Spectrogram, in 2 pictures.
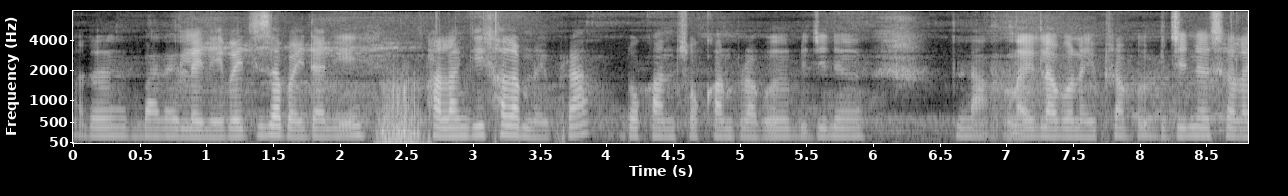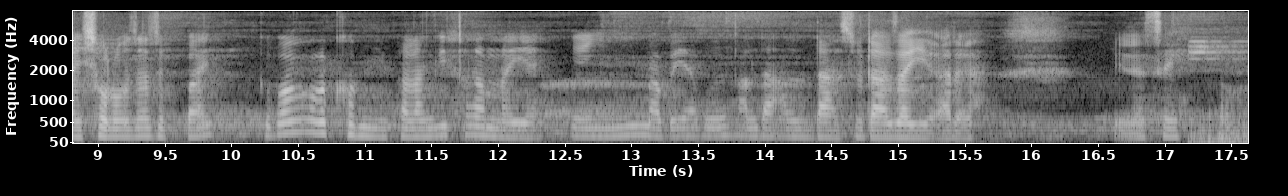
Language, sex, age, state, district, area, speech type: Bodo, female, 30-45, Assam, Chirang, urban, spontaneous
